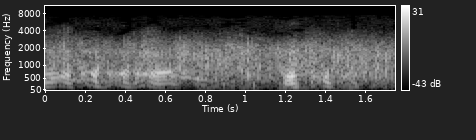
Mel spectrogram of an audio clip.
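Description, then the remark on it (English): A steady wash of crowd applause for Richard Alpert, Baba Ramdas, fills the whole stretch, dense and fairly loud, with scattered voices and cheers mixed into the clapping. “How about a round of applause for him?”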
